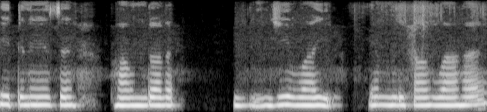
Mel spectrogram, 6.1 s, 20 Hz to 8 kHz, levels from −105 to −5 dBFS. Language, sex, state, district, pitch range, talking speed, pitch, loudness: Hindi, female, Bihar, Purnia, 205-215 Hz, 60 wpm, 210 Hz, -18 LUFS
